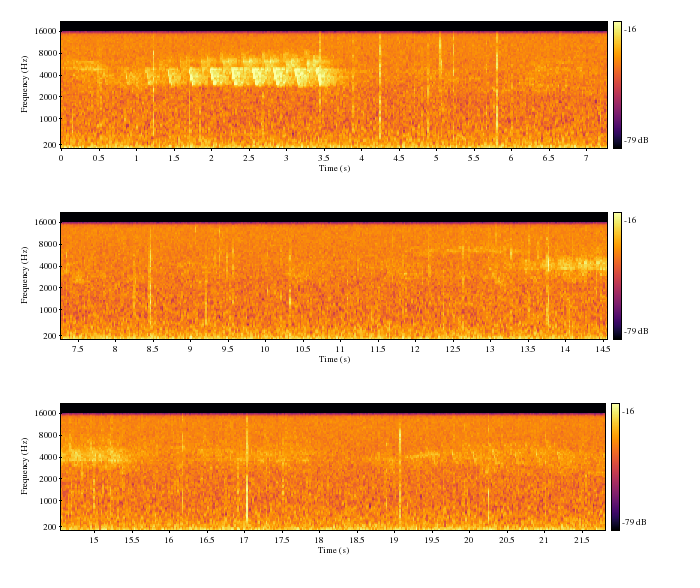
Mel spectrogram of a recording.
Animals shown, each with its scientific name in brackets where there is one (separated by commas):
Ovenbird (Seiurus aurocapilla), Black-throated Blue Warbler (Setophaga caerulescens), Ruffed Grouse (Bonasa umbellus), Red-eyed Vireo (Vireo olivaceus), Black-and-white Warbler (Mniotilta varia)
